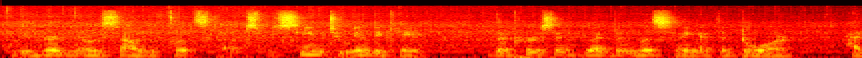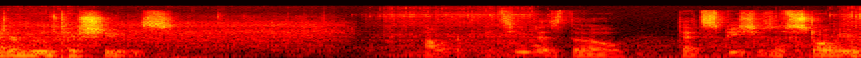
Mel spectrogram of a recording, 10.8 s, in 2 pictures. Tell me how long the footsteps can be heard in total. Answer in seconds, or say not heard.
not heard.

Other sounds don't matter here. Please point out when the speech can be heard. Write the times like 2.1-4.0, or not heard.
0.1-6.7, 8.0-10.7.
